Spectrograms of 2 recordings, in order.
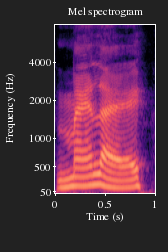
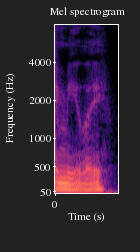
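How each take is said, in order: First: It sounds like 'may-lay', with 'ay' vowels. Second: It sounds like 'mealy', with 'ee' vowels. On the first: This is the form someone insisted was correct. "yelled at us on numerous occasions that it's melee" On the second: This is how the group habitually says it. "I say Mealy"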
